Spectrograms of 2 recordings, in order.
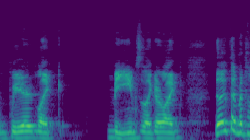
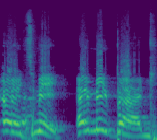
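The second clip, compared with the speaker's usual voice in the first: very high, slow, drawn-out put-on cartoon voice; 10 semitones higher, 4 dB louder than usual. Showing the others how they do a Bender voice. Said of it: "I like doing Bender voice".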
